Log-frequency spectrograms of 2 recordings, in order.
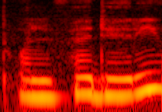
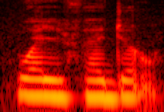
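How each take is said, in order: First: The r sound is light and thin. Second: The r sound is heavy and full. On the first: The word is joined to the next verse. "It will be light" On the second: The reciter stops on this word. "مفخمة"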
